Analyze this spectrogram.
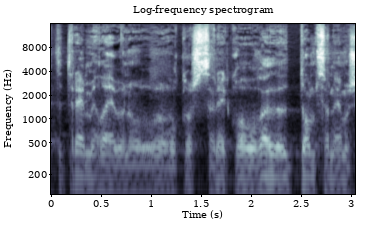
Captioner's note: none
